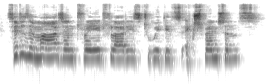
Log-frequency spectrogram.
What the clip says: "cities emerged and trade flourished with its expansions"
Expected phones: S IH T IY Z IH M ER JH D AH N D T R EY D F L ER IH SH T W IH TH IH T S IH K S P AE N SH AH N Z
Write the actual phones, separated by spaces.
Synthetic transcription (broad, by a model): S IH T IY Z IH M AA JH AH N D T R EY D F L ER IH S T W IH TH IH T S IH K S P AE N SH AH N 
